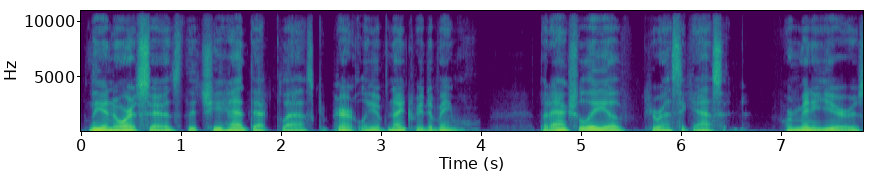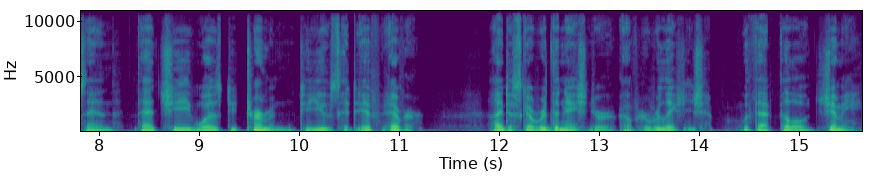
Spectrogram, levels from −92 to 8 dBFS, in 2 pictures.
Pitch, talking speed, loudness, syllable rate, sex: 85 Hz, 155 wpm, -21 LUFS, 5.3 syllables/s, male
